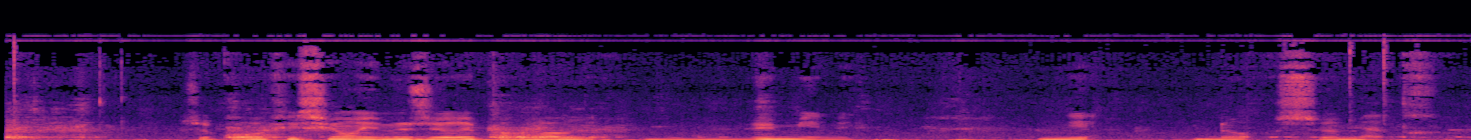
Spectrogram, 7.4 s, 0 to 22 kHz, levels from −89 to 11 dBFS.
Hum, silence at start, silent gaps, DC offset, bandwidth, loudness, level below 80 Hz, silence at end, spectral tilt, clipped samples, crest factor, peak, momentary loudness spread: none; 0.05 s; none; under 0.1%; 17 kHz; -20 LUFS; -28 dBFS; 0 s; -6 dB/octave; under 0.1%; 16 dB; -4 dBFS; 15 LU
